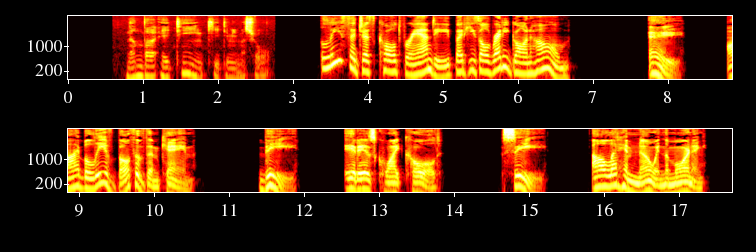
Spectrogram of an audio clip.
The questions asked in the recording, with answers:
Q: Lisa just called for Andy, but he's already gone home.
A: 正解は C です。I'll let him know in the morning.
